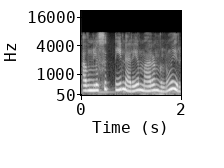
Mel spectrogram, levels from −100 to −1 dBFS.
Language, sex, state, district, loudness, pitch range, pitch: Tamil, female, Tamil Nadu, Nilgiris, -12 LUFS, 240-290 Hz, 255 Hz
